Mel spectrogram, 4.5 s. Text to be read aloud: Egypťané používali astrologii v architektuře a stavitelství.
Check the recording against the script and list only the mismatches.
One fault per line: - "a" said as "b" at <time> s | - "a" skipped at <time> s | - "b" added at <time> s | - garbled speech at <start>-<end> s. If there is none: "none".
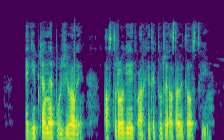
none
